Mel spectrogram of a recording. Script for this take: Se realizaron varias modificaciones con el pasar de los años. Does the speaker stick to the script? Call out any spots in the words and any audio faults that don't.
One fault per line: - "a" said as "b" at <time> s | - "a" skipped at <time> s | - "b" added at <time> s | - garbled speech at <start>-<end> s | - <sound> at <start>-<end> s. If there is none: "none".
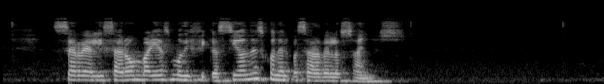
none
